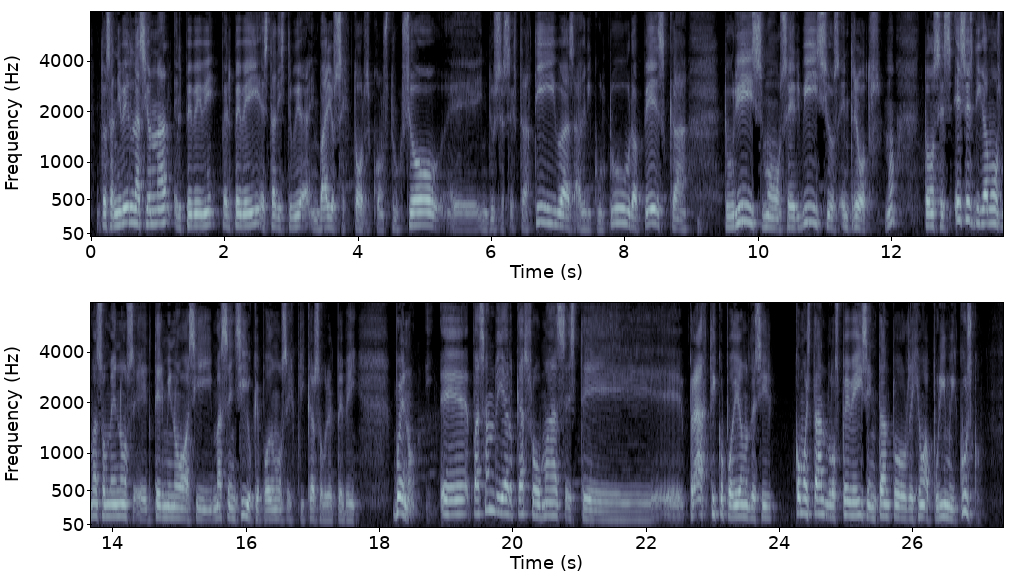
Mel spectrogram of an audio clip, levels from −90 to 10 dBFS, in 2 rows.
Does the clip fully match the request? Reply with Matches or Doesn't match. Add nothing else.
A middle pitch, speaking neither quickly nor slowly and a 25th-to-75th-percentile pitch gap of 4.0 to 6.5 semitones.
Matches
